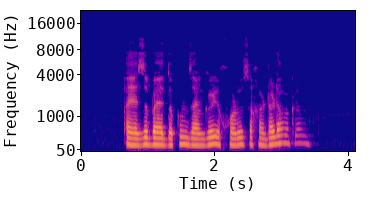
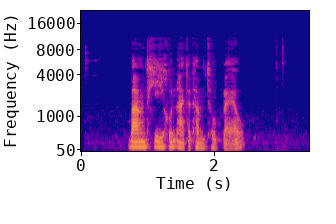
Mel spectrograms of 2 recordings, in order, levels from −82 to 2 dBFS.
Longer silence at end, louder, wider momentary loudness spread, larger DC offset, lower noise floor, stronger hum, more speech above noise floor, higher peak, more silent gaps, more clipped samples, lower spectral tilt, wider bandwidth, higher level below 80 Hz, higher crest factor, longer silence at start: second, 0.7 s vs 1 s; about the same, -25 LUFS vs -25 LUFS; first, 13 LU vs 10 LU; neither; first, -76 dBFS vs -62 dBFS; neither; first, 51 dB vs 38 dB; second, -6 dBFS vs -2 dBFS; neither; neither; first, -8 dB/octave vs -5.5 dB/octave; second, 10 kHz vs 11.5 kHz; second, -72 dBFS vs -48 dBFS; about the same, 20 dB vs 24 dB; about the same, 0.65 s vs 0.7 s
